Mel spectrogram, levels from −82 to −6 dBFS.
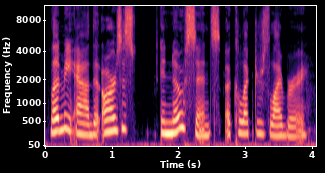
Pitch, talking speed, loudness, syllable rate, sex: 250 Hz, 175 wpm, -17 LUFS, 4.9 syllables/s, female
